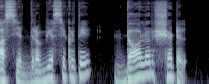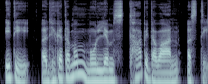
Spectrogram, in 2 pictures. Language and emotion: Sanskrit, neutral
